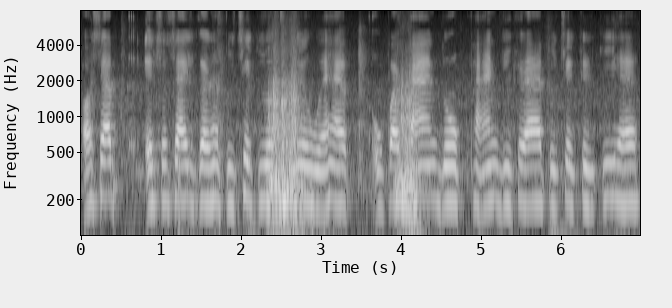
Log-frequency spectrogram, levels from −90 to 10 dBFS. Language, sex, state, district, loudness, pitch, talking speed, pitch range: Hindi, female, Bihar, Patna, -15 LUFS, 190 Hz, 170 wpm, 185-195 Hz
